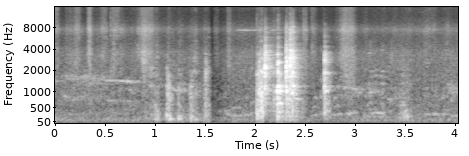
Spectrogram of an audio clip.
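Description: Wooden boards being laid down one by one on a concrete floor, knocking and clattering against the floor and each other, with the loudest clatter about two seconds in.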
